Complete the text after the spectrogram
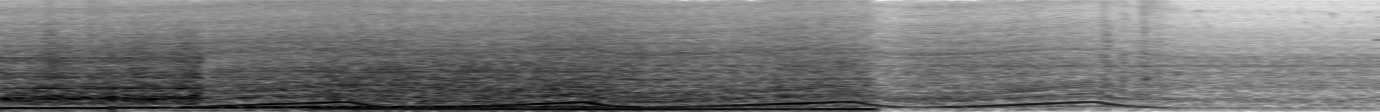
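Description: A truck engine revs up repeatedly as it shifts through gears.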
